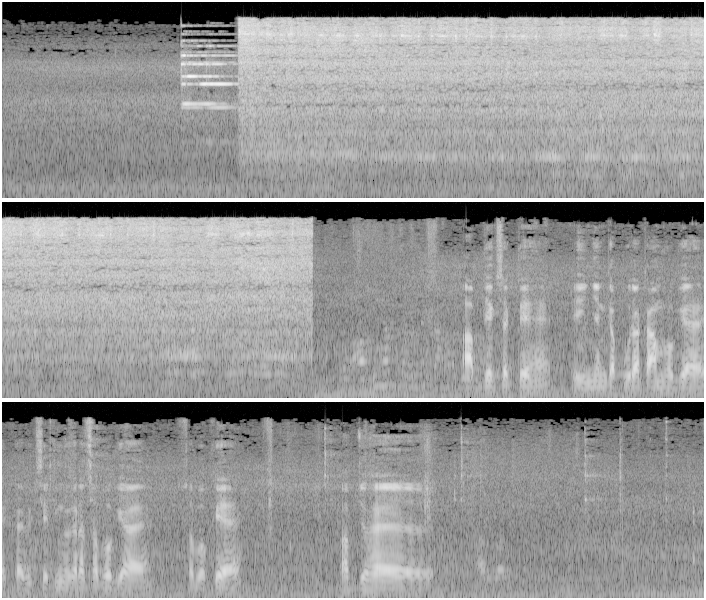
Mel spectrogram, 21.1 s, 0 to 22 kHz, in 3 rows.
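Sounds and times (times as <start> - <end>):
hiss of rushing air: 2.4 - 10.2.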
